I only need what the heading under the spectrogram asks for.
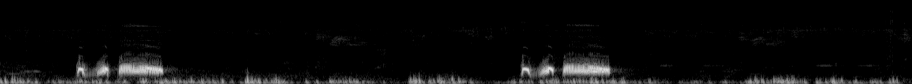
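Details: Spotted dove thúc bổi lure call: two separated phrases of short double coos ending in a longer coo, with persistent low rumbling and knocking noise between them.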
